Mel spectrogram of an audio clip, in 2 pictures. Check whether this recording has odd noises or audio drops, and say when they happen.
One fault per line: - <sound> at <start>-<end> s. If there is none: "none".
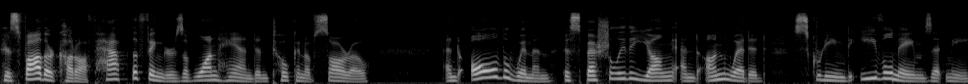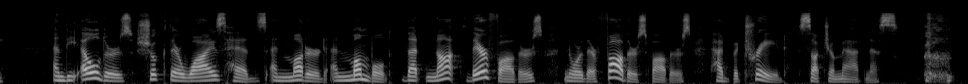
- cough at 18.9-19.2 s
